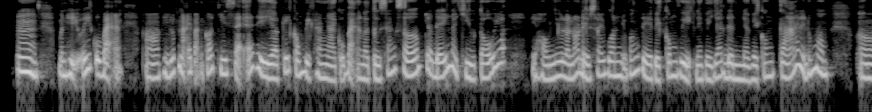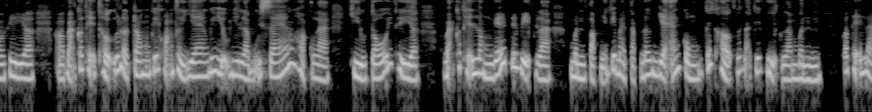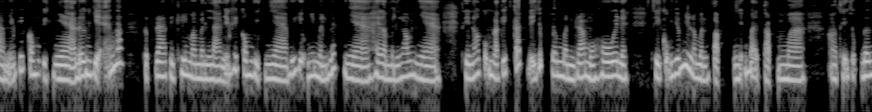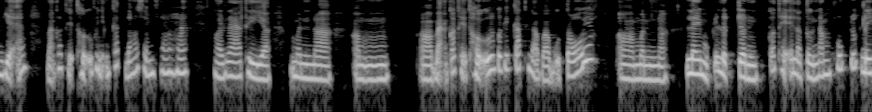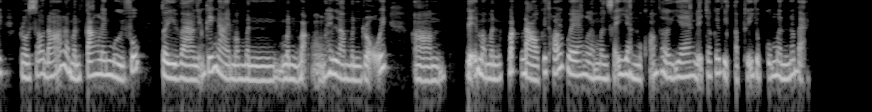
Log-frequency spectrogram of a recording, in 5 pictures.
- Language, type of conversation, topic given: Vietnamese, advice, Làm sao để sắp xếp thời gian tập luyện khi bận công việc và gia đình?
- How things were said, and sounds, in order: other background noise; tapping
